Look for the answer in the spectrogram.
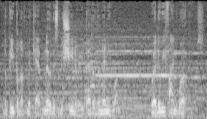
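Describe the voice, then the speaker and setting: A ruthless, commanding Sith lord from a sci-fi game. His voice is low and he speaks with measured, cold authority over prominent music. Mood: commanding, focused. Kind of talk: video game cutscene acting.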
